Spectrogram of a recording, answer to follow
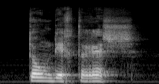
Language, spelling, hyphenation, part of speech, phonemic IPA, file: Dutch, toondichteres, toon‧dich‧te‧res, noun, /ˈtoːn.dɪx.təˌrɛs/, Nl-toondichteres.ogg
- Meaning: female music composer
